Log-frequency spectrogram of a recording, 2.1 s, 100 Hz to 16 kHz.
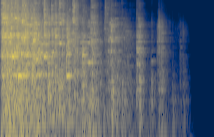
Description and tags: Glass Smash 1 (loud, clipped)
Breaking glass bottles at the recycling plant using the XY mic on a good, non-windy summers day. The effect is really quite throwing the glass bottle hard enough so that when it hits otherwise broken glass, it will break and create an intense scattering sound of individual pieces which can be aesthetically pleasing to the ears.
Note: this is badly clipped which may "harshen" the sound, resulting in diminished dynamics and perceived quality. Future uploads are recorded more carefully.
